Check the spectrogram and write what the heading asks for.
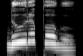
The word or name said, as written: ದರ್ಪಕ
